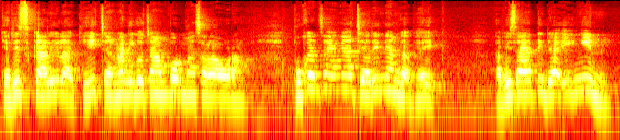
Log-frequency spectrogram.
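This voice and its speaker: A woman's voice: on the high side, fairly quick, darkish tone. A woman host, sternly lecturing her audience and repeating warnings. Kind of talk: lecturing live chat.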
